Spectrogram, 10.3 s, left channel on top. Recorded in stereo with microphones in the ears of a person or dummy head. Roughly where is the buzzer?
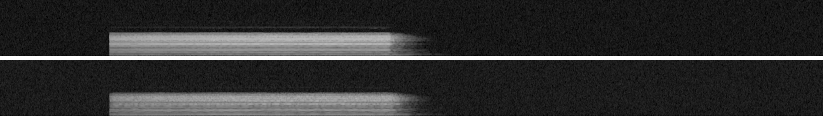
Left.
